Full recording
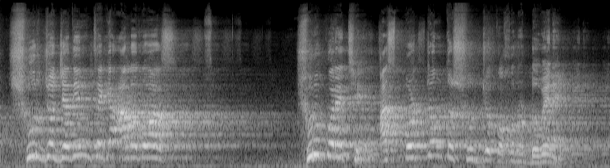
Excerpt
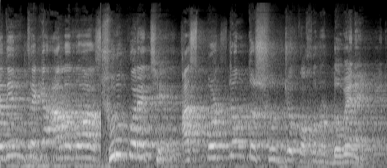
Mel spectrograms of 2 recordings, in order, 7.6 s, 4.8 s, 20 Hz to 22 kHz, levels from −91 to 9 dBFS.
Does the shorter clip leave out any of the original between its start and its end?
yes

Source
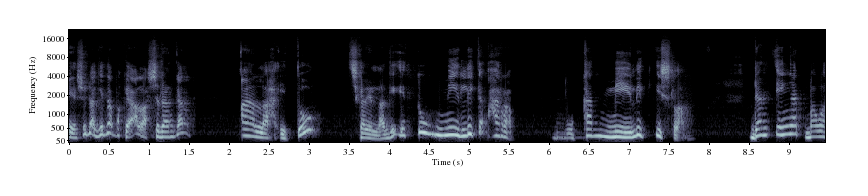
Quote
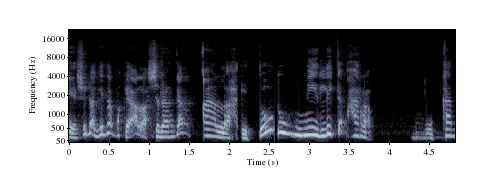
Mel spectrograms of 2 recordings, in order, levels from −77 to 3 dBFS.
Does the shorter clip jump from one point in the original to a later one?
yes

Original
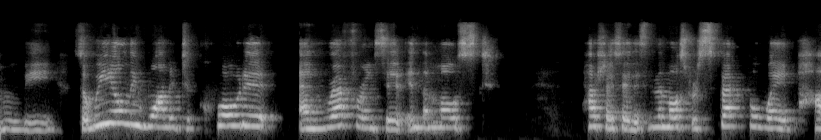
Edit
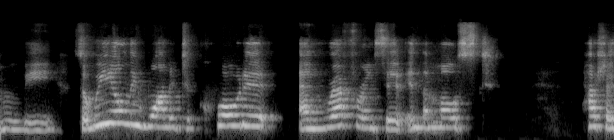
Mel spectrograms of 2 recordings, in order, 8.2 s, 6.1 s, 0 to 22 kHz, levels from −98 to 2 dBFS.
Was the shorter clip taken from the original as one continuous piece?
yes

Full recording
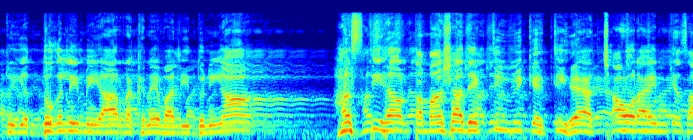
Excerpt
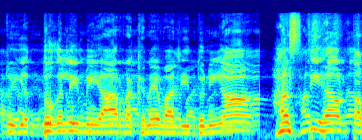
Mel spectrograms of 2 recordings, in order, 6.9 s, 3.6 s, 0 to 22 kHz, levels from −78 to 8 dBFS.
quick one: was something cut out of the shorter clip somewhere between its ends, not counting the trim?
yes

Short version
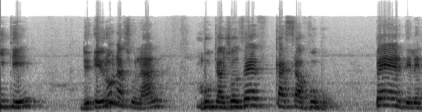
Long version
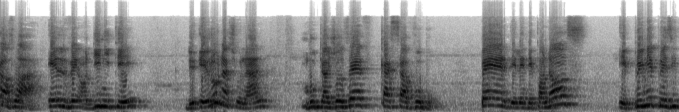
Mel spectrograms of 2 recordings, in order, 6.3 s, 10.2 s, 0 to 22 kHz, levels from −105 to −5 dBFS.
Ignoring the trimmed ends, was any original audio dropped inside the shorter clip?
no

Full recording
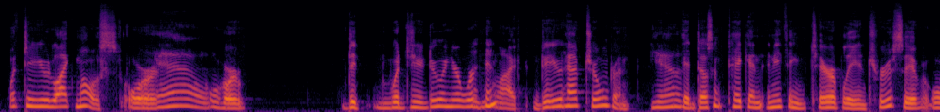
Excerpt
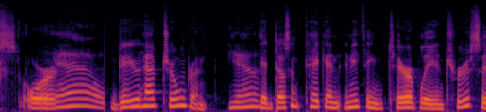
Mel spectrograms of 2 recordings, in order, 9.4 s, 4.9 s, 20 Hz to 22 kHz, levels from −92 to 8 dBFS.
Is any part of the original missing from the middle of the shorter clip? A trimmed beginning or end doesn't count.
yes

